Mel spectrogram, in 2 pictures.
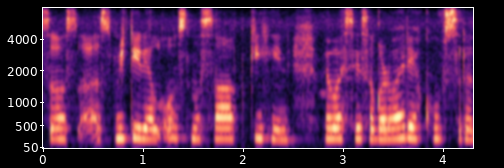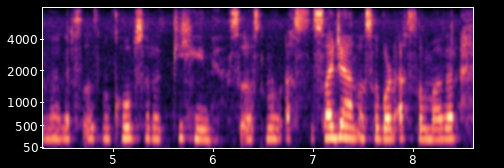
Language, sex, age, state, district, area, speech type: Kashmiri, female, 18-30, Jammu and Kashmir, Budgam, rural, spontaneous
